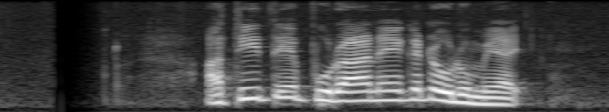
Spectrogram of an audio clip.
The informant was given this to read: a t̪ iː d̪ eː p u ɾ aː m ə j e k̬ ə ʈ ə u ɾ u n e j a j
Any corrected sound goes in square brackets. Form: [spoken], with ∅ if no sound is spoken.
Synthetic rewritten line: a t̪ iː [t̪] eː p u ɾ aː [n] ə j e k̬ ə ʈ ə u ɾ u [m] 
